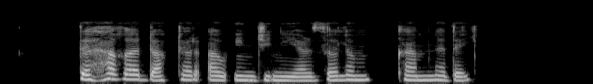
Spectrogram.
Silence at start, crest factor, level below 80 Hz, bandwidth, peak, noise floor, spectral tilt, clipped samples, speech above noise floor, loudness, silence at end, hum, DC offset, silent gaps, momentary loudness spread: 0.8 s; 18 dB; -60 dBFS; 7.8 kHz; -4 dBFS; -90 dBFS; -5.5 dB/octave; under 0.1%; 70 dB; -21 LUFS; 1.25 s; none; under 0.1%; 1.73-1.77 s, 3.75-3.97 s; 5 LU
